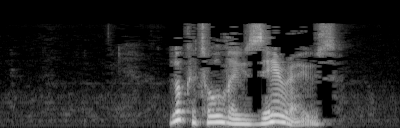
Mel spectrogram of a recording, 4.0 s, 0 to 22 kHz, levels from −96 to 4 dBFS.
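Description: Speech, and the damage runs through the whole clip: a ringing, washy quality with a hiss that swells and fades along with the signal, and nothing at all above about 10.1 kHz. That adds up to likely WMA compression at a low bitrate, something in the region of 32 kbps. The transform coder smears its quantisation noise over long blocks and throws away the weak upper detail, so the codec damage is plainly audible.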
